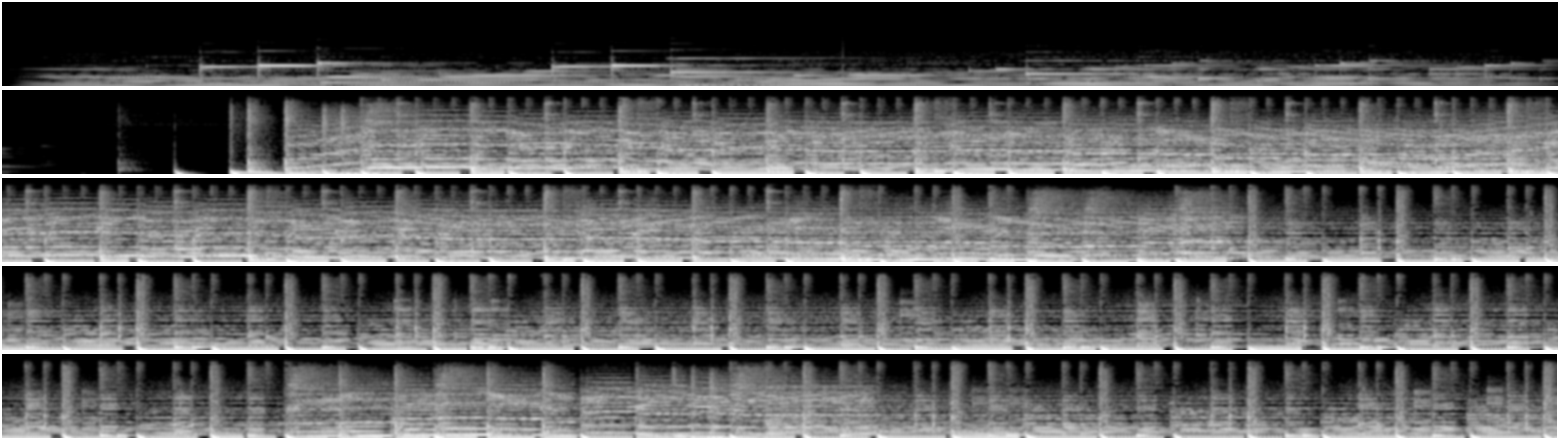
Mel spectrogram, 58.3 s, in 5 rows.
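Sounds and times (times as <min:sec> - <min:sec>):
karaoke singing: 0:13.8 - 0:58.3.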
